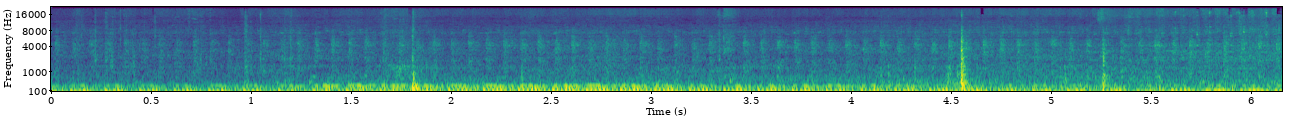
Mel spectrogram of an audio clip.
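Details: BMW 750Li N63 V8 at idle after fuel injectors and high-pressure fuel pump were replaced: uneven low idle, occasional stumble, faint irregular tick; misfire, owner suspects timing chain, unconfirmed.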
